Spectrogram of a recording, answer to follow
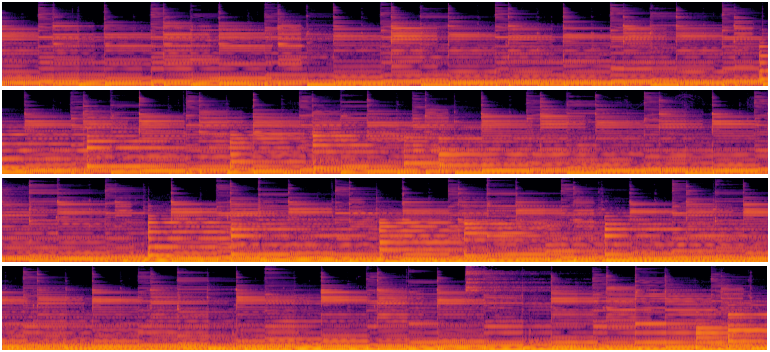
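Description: Background music: an acoustic guitar instrumental with plucked and strummed notes, a deeper bass line joining a little over halfway through.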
